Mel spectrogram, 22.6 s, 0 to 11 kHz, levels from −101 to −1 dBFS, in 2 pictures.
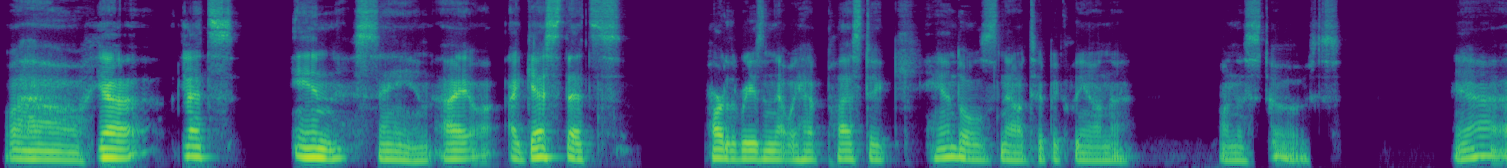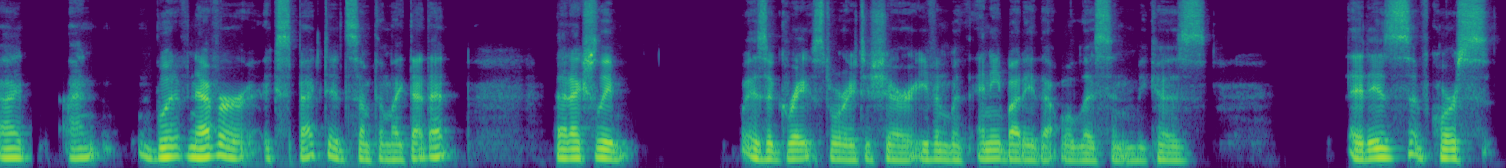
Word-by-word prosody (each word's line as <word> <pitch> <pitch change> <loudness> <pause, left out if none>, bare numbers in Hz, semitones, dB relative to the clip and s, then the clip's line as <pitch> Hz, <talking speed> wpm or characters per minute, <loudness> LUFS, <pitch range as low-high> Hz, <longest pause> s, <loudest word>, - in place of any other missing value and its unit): Wow, 115 -4 -1
yeah, 140 +7 +6 0.3
that's 155 -1 0 0.4
insane. 125 - +2
I, 125 0 +3
uh, - - -9
I 130 - -1
guess 145 +5 +4
that's 120 -4 -2 0.7
part 130 0 +4
of - - 0
the - - -3
reason 120 -1 +2
that 120 0 -2
we 110 - -4
have 115 0 -5
plastic 120 -2 -5 0.2
handles 130 -5 -2
now 105 -3 -3
typically 100 0 -9
on 100 0 -7
the - - -8 0.7
on 100 - -7
the 100 - -7
stoves. - - -10 0.8
Yeah, 145 +8 -3 0.6
I 135 - -2
I 140 - +1 0.4
would’ve 150 0 +4
never 145 -1 +5
expected 135 +1 -3
something 120 -1 -3
like 115 0 -2
that - - 0
that 150 +2 +2 0.8
that 130 +1 +4
actually 135 -2 +4 0.9
is 125 -2 +2
a 120 - +4
great 125 0 +3
story 115 -3 -1
to 110 - -6
share 110 -2 -2
even 120 -1 -1
with 110 -2 -5
anybody 120 -3 +1
that - - -6
will 100 - -4
listen 95 -1 -4
because 100 +1 -5 1.1
it 120 - +3
is, 135 +4 +5
of 145 -5 -4
course, 130 0 +1
125 Hz, 145 wpm, -23 LUFS, 110-135 Hz, 1.1 s, yeah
